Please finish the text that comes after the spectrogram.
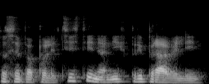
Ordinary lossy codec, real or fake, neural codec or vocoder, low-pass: none; fake; vocoder, 44.1 kHz, 128 mel bands every 512 samples, BigVGAN v2; 9.9 kHz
